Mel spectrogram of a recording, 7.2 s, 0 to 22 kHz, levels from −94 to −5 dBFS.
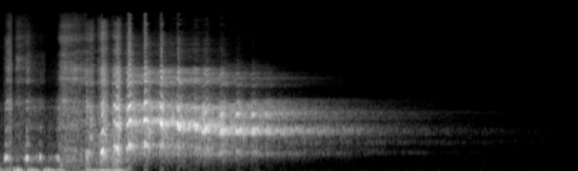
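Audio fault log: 0.76–1.01 s, loose connector crackle: there's a quick, ragged burst of scratching and crackle lasting about a quarter of a second. That's the classic sound of a worn or grubby contact shifting in its socket, so the connection keeps making and breaking in rapid, uneven bursts. Each break chops the signal, and any DC sitting on the line turns those interruptions into little pops, which is why it comes across as irregular crackle rather than a clean dropout.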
